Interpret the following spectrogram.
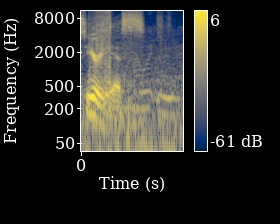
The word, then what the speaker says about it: Sirius: I was told before the broadcast that it was pronounced Sirius. Well, I just think of it like now, Sirius Black.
